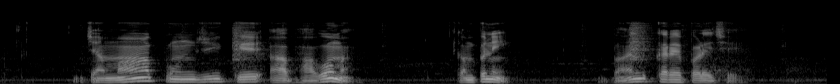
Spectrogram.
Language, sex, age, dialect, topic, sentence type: Maithili, male, 41-45, Angika, banking, statement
